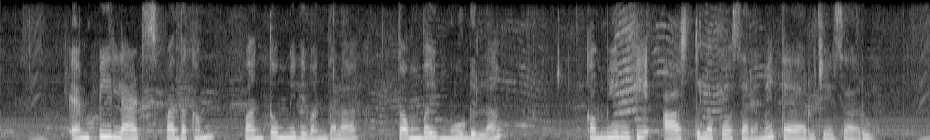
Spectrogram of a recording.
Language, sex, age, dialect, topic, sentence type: Telugu, female, 18-24, Southern, banking, statement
